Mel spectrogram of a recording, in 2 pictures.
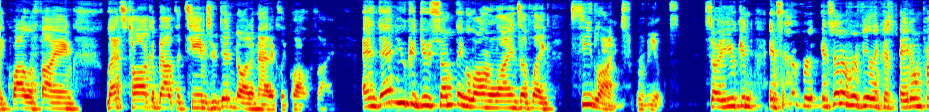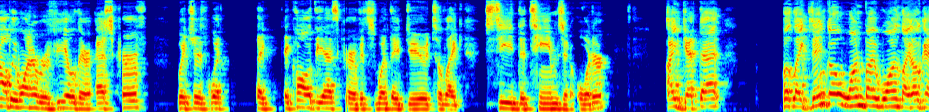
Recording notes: we recorded remotely this week, so plenty of technical difficulties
